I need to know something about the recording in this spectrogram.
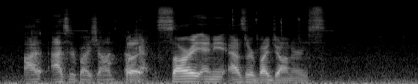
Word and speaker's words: Azerbaijan: I think as herb I think it's just Azerbaijan as her by John okay sorry any Azerbaijan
